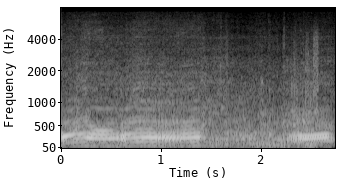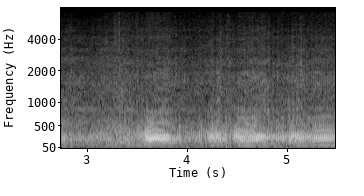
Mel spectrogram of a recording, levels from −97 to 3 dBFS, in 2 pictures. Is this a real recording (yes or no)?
yes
